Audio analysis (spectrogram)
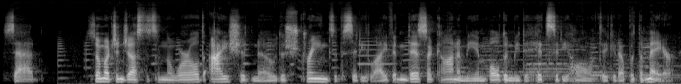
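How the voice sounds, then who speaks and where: A man's voice: on the low side, fast talker, a bit bright, faint music behind. A man narrating his own documentary in a dry, wry, mock-serious voiceover.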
